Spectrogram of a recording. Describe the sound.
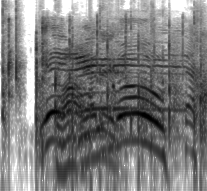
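A short burst of scattered hand claps from a small group, mixed with a loud, sustained cheering voice that rises and falls.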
